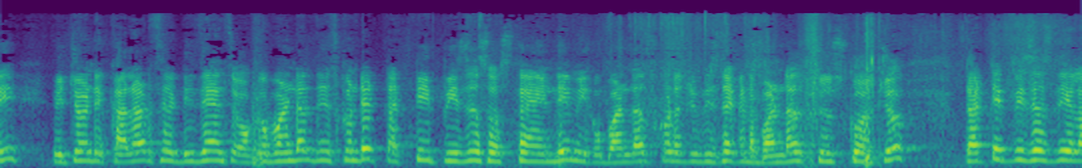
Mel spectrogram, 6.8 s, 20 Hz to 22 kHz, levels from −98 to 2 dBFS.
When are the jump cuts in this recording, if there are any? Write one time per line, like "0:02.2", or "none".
none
